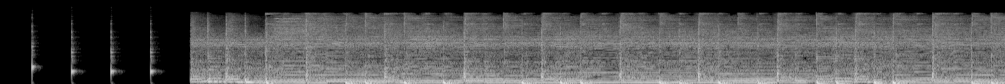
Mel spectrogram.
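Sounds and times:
rock band playing: 1.9s - 10.0s.

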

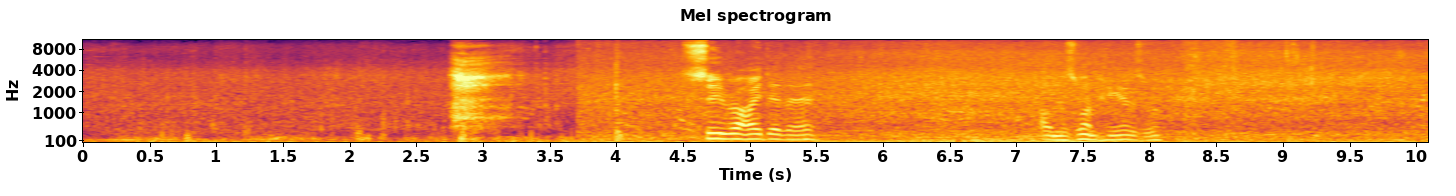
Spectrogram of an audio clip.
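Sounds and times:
wind buffeting microphone: 0.0s - 4.8s.

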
